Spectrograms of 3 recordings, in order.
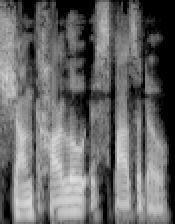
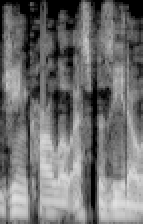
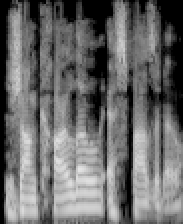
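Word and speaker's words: Giancarlo Esposito: McInley as Davis Rig Lanlow, Jean Carlo Espazado as Charlie Dunt, and I'm going to repeat that. That's Jean Carlo Espazado, not Jean Carlo Espazito as a lot of people want to say, but yeah.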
